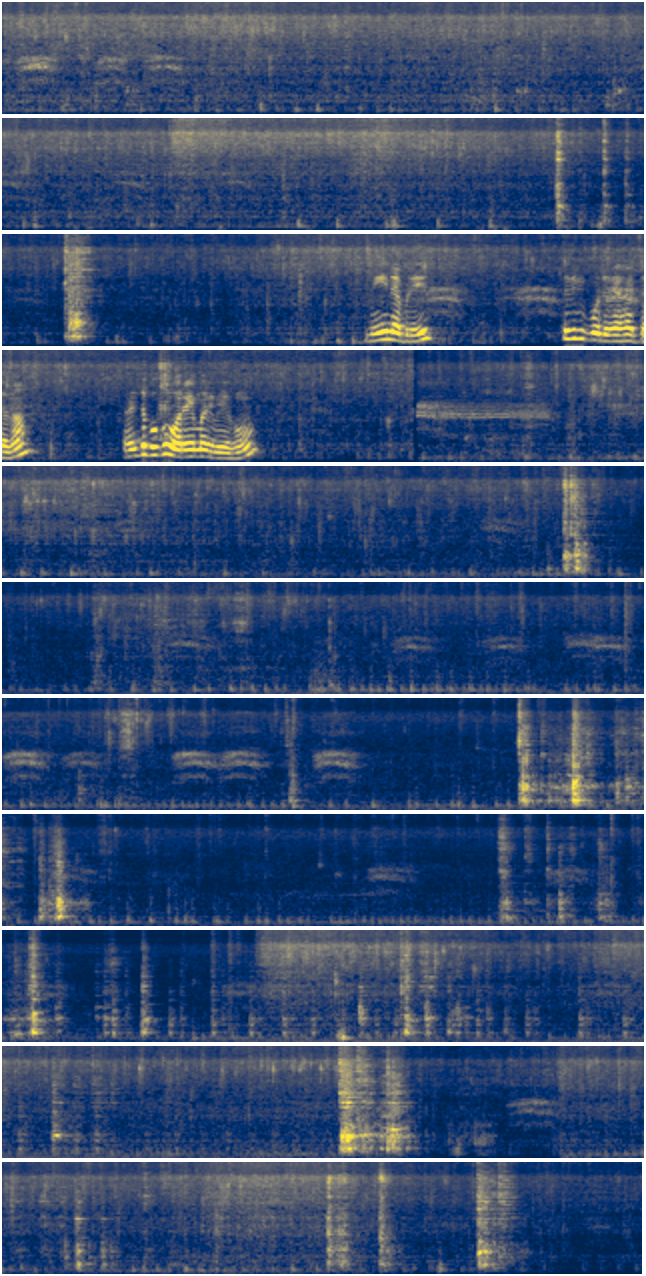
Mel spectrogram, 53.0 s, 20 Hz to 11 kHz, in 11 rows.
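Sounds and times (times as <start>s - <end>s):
fish sizzling in a pan: 0.0s - 52.9s
spatula scraping a pan: 17.5s - 20.6s, 24.7s - 28.7s, 29.4s - 30.0s, 32.8s - 34.5s, 37.4s - 47.4s, 48.0s - 52.2s.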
